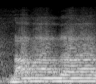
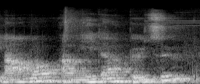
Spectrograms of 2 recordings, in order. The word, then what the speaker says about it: Namo Amida Butsu: Namanda, Butsu Namanda, Butsu Namanda, Butsu Namanda. So people ask, it should be Namo Amida Butsu.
